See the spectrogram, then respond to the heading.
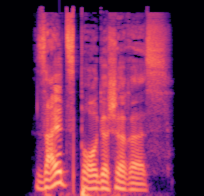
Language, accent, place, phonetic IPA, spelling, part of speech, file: German, Germany, Berlin, [ˈzalt͡sˌbʊʁɡɪʃəʁəs], salzburgischeres, adjective, De-salzburgischeres.ogg
- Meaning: strong/mixed nominative/accusative neuter singular comparative degree of salzburgisch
